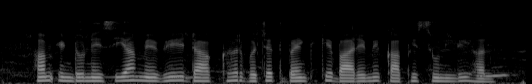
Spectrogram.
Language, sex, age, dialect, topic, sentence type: Magahi, female, 36-40, Central/Standard, banking, statement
